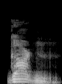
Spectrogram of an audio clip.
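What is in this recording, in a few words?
"garden", American English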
